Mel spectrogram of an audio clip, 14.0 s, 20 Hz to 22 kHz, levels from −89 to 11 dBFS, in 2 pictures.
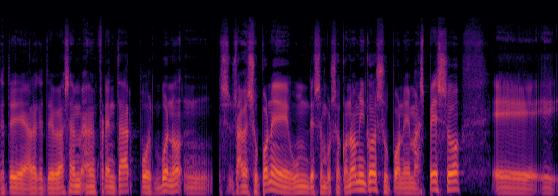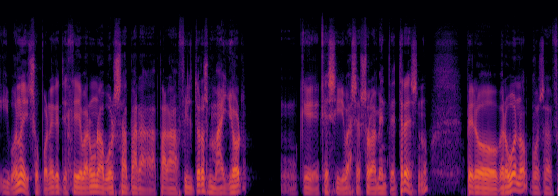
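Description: All through the speech there's gain pumping: the level ducks around 5 dB under each loud bit, likely from a fast limiter chasing overdriven gain.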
